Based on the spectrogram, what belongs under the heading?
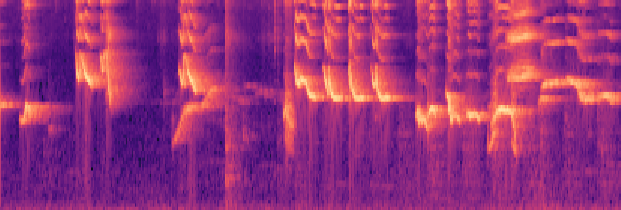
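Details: Poci Tretes kacer, Oriental magpie-robin bred for fighting song, used to train birds' mentality; a drawn whistle, spaced bursts of stacked bright notes, then a steady series of repeated whistled phrases.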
